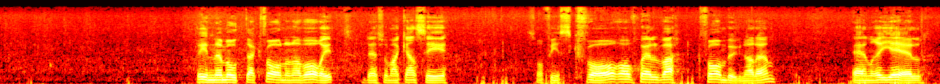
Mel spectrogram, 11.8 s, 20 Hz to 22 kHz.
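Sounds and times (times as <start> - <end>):
stream water flowing down from a lake toward a former mill: 0.0 - 11.7
speech: 2.4 - 5.7, 6.7 - 9.8, 10.6 - 11.6.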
